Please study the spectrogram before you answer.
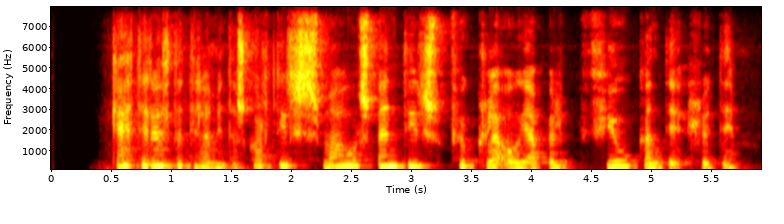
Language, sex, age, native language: Icelandic, female, 40-49, Icelandic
